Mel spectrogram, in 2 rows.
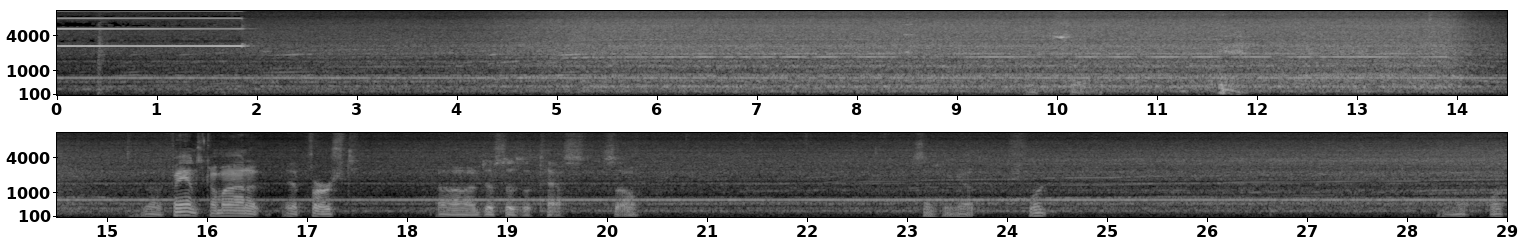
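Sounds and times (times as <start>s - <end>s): high electronic beep: 0.0s - 2.0s
high whine: 0.0s - 20.5s
cooling fans running: 0.0s - 29.0s.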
